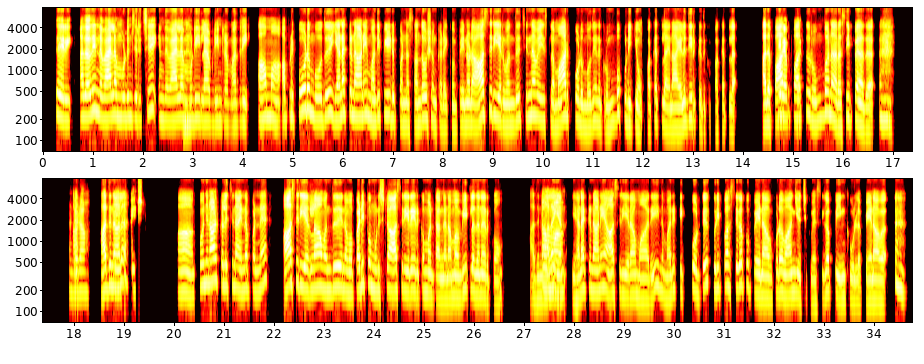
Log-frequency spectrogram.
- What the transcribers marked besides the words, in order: other background noise; tapping; in English: "மார்க்"; chuckle; in English: "டிக்"; chuckle
- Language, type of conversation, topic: Tamil, podcast, கைபேசியில் குறிப்பெடுப்பதா அல்லது காகிதத்தில் குறிப்பெடுப்பதா—நீங்கள் எதைத் தேர்வு செய்வீர்கள்?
